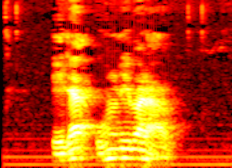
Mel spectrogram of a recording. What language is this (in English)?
Catalan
